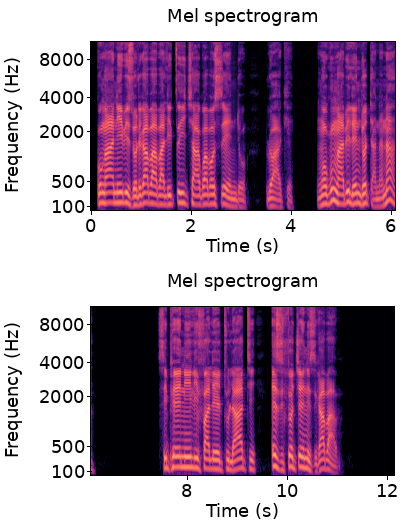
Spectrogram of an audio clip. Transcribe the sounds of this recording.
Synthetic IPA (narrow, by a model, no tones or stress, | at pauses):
ɣuŋaniβizɔliɣaβaβaliǀit͡ʃʼʰaɣwaβɔsɛndʱɔ | lwaːkʰɛ | ŋoɣuŋaβilɛndʱɔd̥ʱanana | sipʰenilifaletʰulatʰi | eziɬɔt͡ʃʼeniziɣaβa̰ːβa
